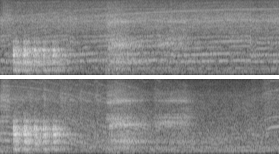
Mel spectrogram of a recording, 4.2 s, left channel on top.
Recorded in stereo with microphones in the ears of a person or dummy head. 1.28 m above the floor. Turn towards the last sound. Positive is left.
turn(degrees=60)  # may be behind; listen again after turning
